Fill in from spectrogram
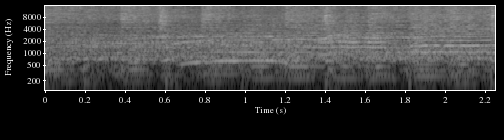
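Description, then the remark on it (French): A large crowd cheers and applauds loudly and continuously for the parade of 25 tractors of the Confédération paysanne, with whoops and shouted voices rising over a dense wash of clapping. “Nous allons défiler avec 25 tracteurs de la Confédération paysanne et c'est cela qu'il faut applaudir très très très très très fort.”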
